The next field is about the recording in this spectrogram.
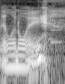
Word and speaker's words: Illinois: Did I know if we were from Illinois? Yeah. Is that where we live? Yes, we are from Illinois. And yes, the S is silent. – That's right. There's only one. It's Illinois, not Illinois.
